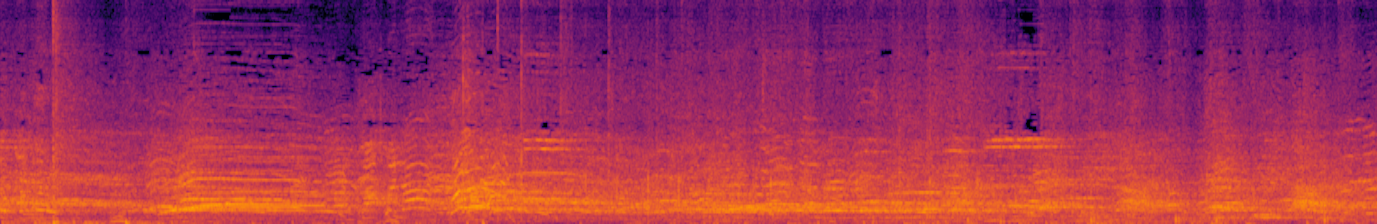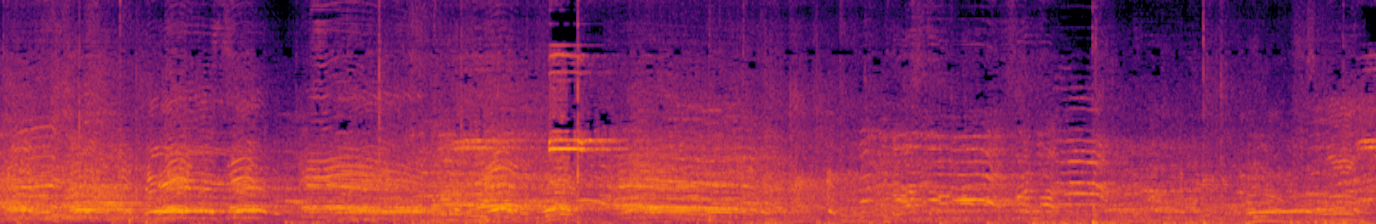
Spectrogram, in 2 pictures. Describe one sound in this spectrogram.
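Young men shout to each other during play.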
